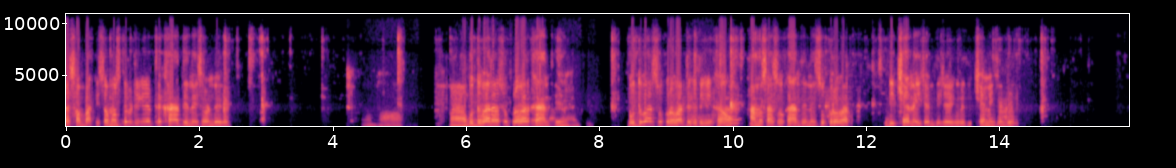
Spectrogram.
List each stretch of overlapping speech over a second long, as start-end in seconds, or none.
5.8-7.5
